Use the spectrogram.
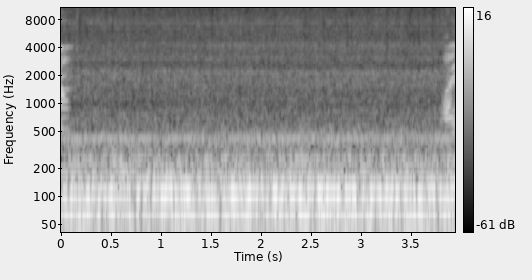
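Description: A combine harvester runs in the field on the first pass of the harvest season, with flex mode engaged, and its engine gives a loud, steady low rumble throughout.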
